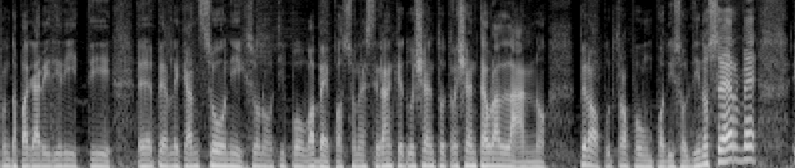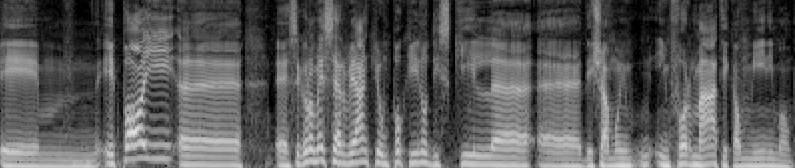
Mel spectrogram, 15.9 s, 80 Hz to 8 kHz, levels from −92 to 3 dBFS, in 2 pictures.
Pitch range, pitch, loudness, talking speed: 110-145 Hz, 120 Hz, -21 LUFS, 160 wpm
